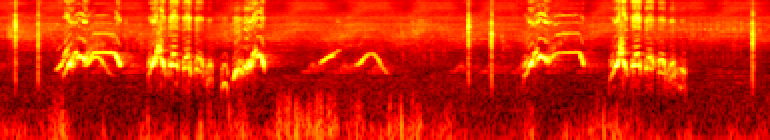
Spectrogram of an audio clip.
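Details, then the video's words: White-rumped shama giving repeated whistled, arched phrases in short groups with pauses between, over a background of low rumbling noise and a few sharp clicks. "Indahnya suara dan gaya burung murai batu"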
